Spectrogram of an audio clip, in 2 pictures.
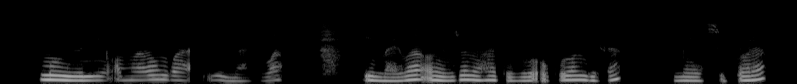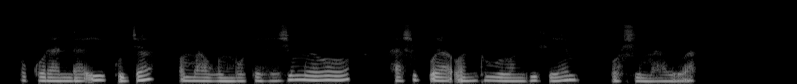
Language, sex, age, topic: Oshiwambo, male, 25-35, finance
